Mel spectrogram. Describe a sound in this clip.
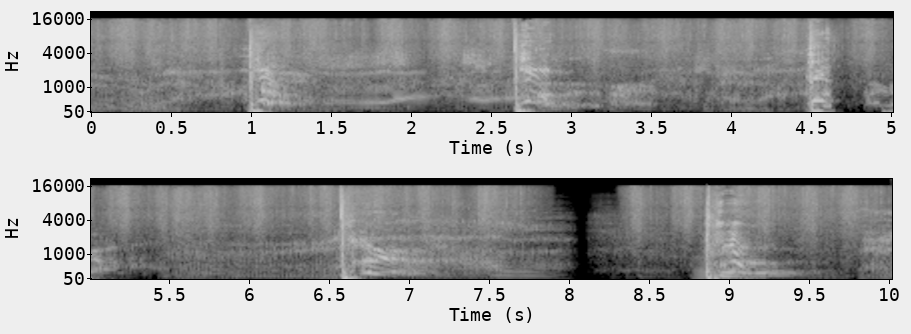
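A weapon strikes with heavy thuds again and again.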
